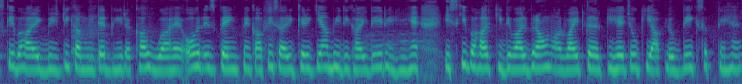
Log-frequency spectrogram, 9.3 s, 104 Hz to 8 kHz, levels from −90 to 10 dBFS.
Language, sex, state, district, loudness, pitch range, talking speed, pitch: Hindi, female, Maharashtra, Chandrapur, -27 LUFS, 220-245 Hz, 245 wpm, 235 Hz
